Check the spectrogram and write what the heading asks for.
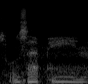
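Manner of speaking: breathy puzzled whisper; whispered aside. Real, not acted. Host puzzling over a headline, whispering to himself. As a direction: whisper it to yourself, baffled.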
